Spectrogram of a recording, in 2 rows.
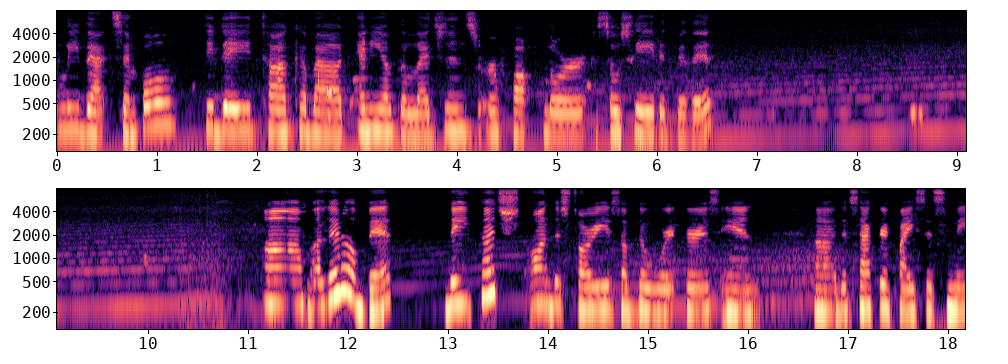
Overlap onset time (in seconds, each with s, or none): none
